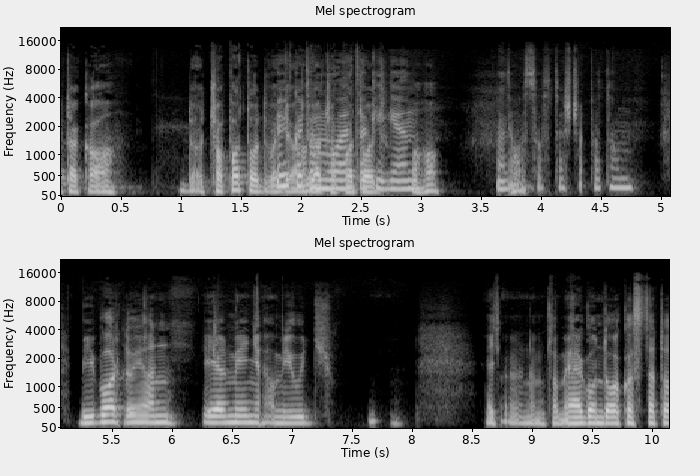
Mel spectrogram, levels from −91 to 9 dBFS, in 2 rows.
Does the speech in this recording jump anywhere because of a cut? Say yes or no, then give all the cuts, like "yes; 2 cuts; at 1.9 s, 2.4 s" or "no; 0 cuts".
yes; 5 cuts; at 2.0 s, 3.7 s, 5.6 s, 6.7 s, 8.7 s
